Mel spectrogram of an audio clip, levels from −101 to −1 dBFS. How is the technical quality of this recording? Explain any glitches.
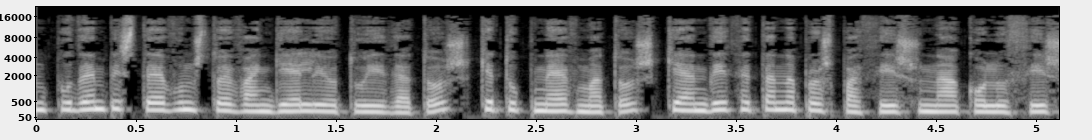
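Nothing here trips me up: I hear no glitches anywhere in this speech recording, so there's nothing to explain.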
